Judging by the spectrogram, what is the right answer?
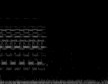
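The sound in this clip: A telephone ringing with an incoming call on a call-in line: a single short, bright electronic trill that stops after about half a second, fairly faint.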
